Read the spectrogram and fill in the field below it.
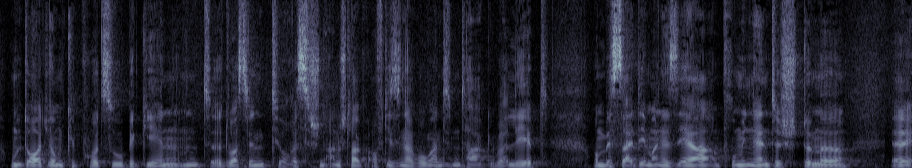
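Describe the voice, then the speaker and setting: A man hosting a podcast interview, introducing his guests in a hesitant way with many filler sounds. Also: lowish voice. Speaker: podcast host.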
